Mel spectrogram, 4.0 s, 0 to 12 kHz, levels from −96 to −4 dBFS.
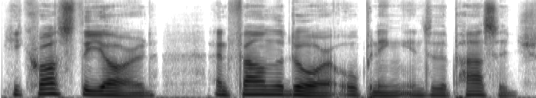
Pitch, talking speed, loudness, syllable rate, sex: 120 Hz, 180 wpm, -17 LUFS, 5.1 syllables/s, male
